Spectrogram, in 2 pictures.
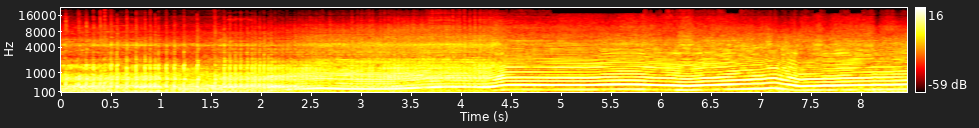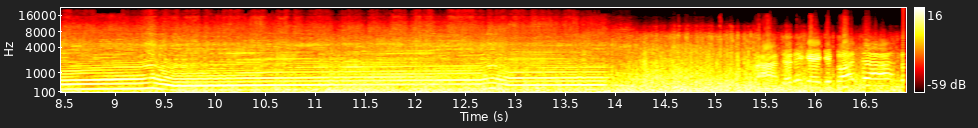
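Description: A motorcycle engine revs hard and climbs steadily through the gears on a launch from the start, shifting around 12,000 RPM, loud and close throughout with repeated rising and dipping pitch.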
